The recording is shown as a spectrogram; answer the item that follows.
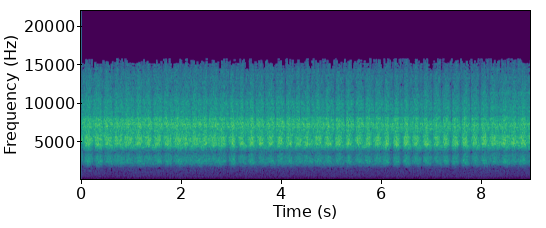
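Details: Massed cicadas keep up an intense, high, sizzling drone that beats in fast regular pulses and grows slightly more pronounced toward the end.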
